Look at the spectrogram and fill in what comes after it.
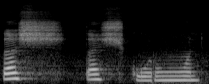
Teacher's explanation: you feel the sheen spreading in your mouth.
